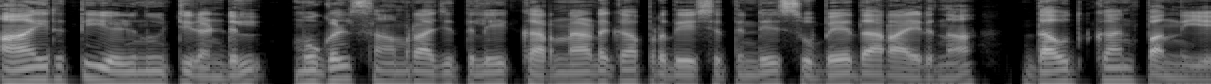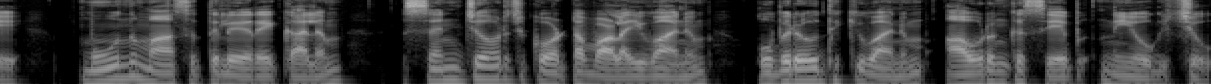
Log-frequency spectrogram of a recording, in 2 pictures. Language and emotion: Malayalam, neutral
